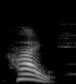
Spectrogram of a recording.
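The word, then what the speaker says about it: high: এখানে আমরা আরেকটা যদি তোমাদেরকে উদাহরণ দিই এইচ আই জি এইচ, উচ্চারণটা তোমরা কী করবে হাই, কারণ এখানে আমরা জানি জি এজ উচ্চারিত হবে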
